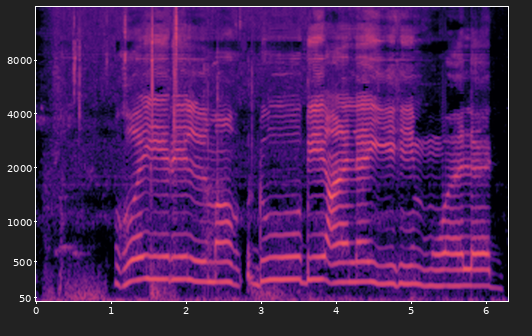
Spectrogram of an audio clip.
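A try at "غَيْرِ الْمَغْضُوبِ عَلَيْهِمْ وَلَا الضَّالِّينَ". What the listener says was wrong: Tinggal di huruf Di huruf di kalimat ghairi sampai waladdallin ini yang Bunda perlu sempurnakan adalah pelafalan huruf ghain. Huruf ghain dilafalkan dari tenggorokan paling atas atau tenggorokan paling luar atau ujung tenggorokan. Sifat suaranya hurufnya itu dia lemah. Itu ghairi.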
